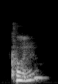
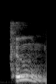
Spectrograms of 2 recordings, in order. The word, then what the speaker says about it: Kuhn: So, being 8:04, I think it's time to introduce Mr. Kuhn. That is the right pronunciation. Kuhn, yeah. Kuhn, okay.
